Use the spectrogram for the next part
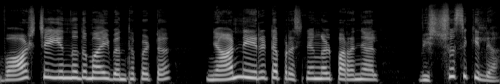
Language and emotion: Malayalam, surprised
